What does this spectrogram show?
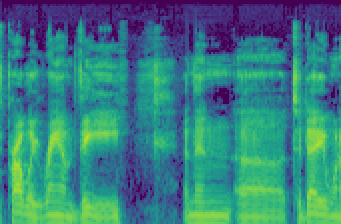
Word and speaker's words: Ram V: were telling me that they believe he pronounces his name ROM uh ROM V so anyway I'm enjoying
